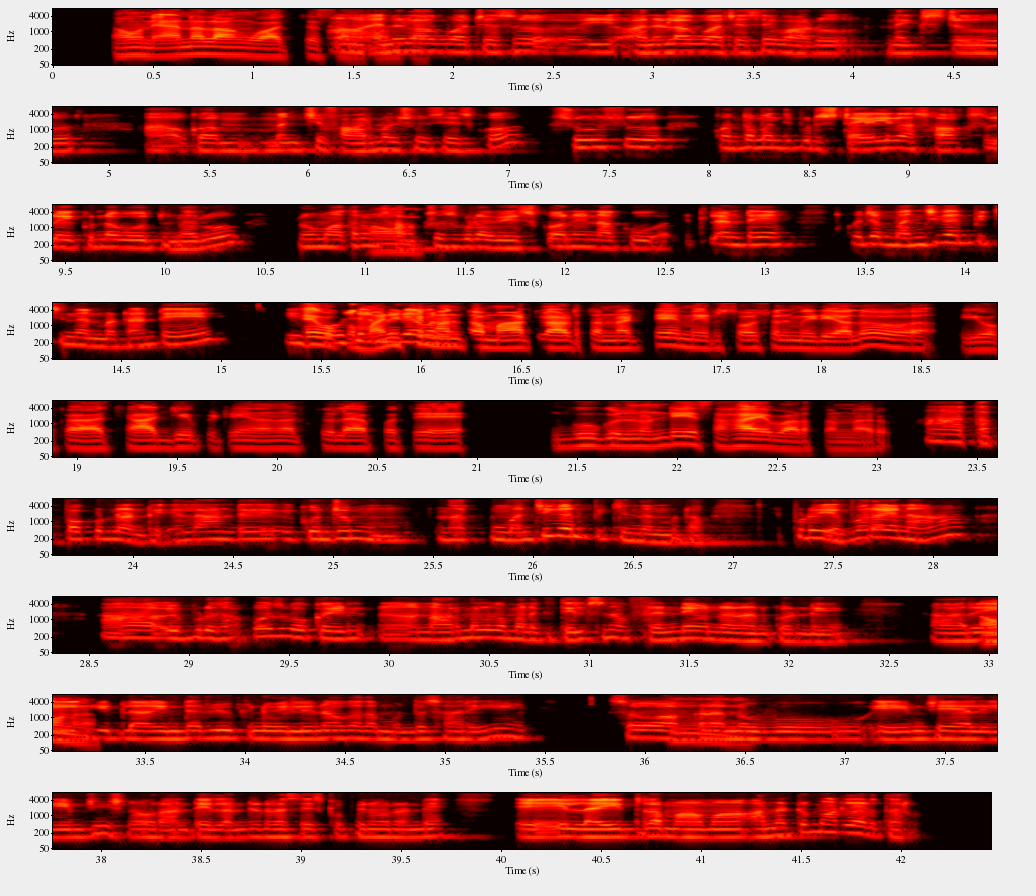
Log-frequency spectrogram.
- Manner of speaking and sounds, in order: in English: "అనలాంగ్ వాచెస్"; in English: "అనలాగ్"; in English: "అనలాగ్ వాచెస్సె"; in English: "ఫార్మల్ షూస్"; in English: "స్టైల్‌గా"; in English: "సాక్స్‌స్"; in English: "సోషల్ మీడియా"; in English: "సోషల్ మీడియాలో"; in English: "చాట్‌జీపిటీ"; in English: "గూగుల్"; in English: "సపోజ్"; in English: "నార్మల్‌గా"; in English: "ఇంటర్వ్యూ‌కి"; in English: "సో"; in English: "డ్రెస్"
- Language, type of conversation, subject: Telugu, podcast, సోషల్ మీడియా మీ లుక్‌పై ఎంత ప్రభావం చూపింది?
